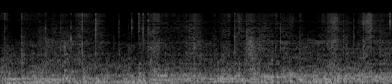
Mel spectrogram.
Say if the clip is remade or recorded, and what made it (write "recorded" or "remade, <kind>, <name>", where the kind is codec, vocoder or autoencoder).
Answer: remade, codec, SNAC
